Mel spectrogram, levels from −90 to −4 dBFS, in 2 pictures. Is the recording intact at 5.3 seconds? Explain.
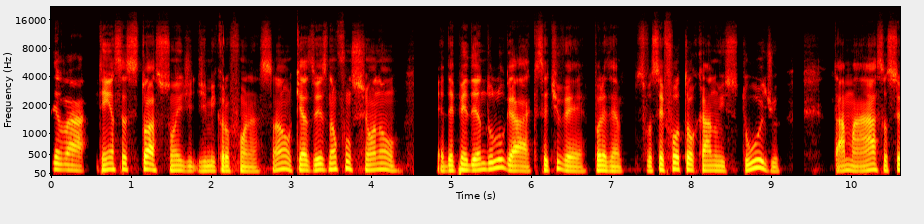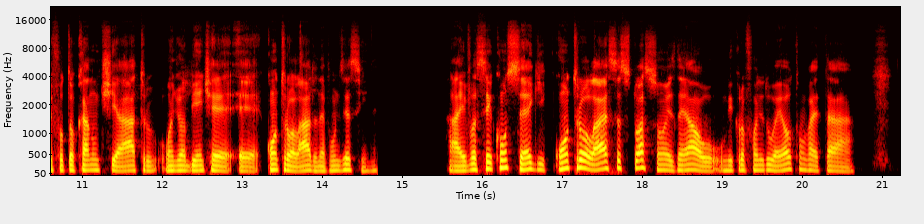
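Yes, the speech runs cleanly through 5.3 seconds, with no dropout, click, distortion or other fault at that point.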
